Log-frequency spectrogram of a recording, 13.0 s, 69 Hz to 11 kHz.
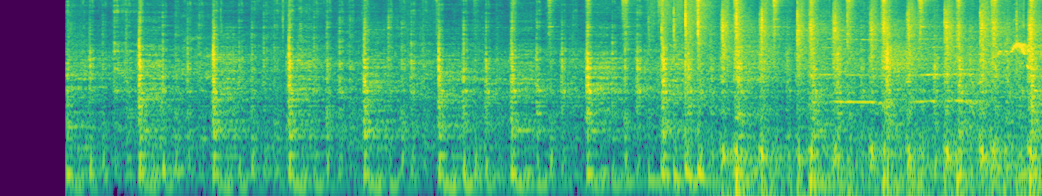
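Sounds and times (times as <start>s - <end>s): frame drum steady rhythm: 0.9s - 13.0s.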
